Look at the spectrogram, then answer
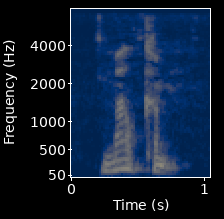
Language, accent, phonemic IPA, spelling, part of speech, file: English, Southern England, /ˈmæl.kəm/, Malcolm, proper noun, LL-Q1860 (eng)-Malcolm.wav
- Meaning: 1. A male given name from Scottish Gaelic or Goidelic, variant of Calum and Callum, feminine equivalent Malcolmina, equivalent to Scottish Gaelic Maol Chaluim 2. A surname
